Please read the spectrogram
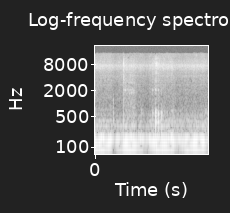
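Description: Quiet room tone with a steady low hum and a couple of faint, brief handling sounds.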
